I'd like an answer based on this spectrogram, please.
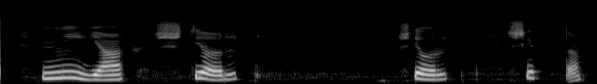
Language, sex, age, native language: Icelandic, female, 10, Icelandic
